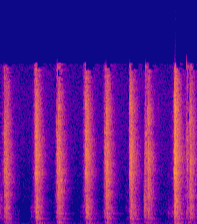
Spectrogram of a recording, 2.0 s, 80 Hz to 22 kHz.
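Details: 1956-era clock radio during teardown, radio/alarm/sleep push button worked by hand: firm sharp mechanical clicks about every quarter second; robust, solid switch action, nothing loose. Normal switch click.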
